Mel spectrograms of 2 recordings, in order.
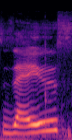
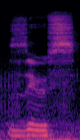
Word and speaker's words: Zeus: uh that I found out that Zeus is actually pronounced Zus in current Greek.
